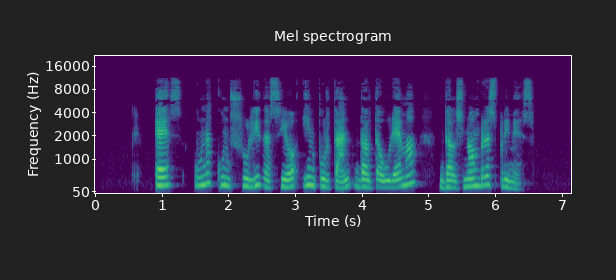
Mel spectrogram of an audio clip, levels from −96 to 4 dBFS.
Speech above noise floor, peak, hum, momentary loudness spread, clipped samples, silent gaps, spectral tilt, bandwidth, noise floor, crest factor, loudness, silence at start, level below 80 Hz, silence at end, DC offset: 56 dB; -6 dBFS; none; 10 LU; under 0.1%; none; -4.5 dB/octave; 11.5 kHz; -83 dBFS; 22 dB; -28 LUFS; 0.9 s; -82 dBFS; 0.6 s; under 0.1%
